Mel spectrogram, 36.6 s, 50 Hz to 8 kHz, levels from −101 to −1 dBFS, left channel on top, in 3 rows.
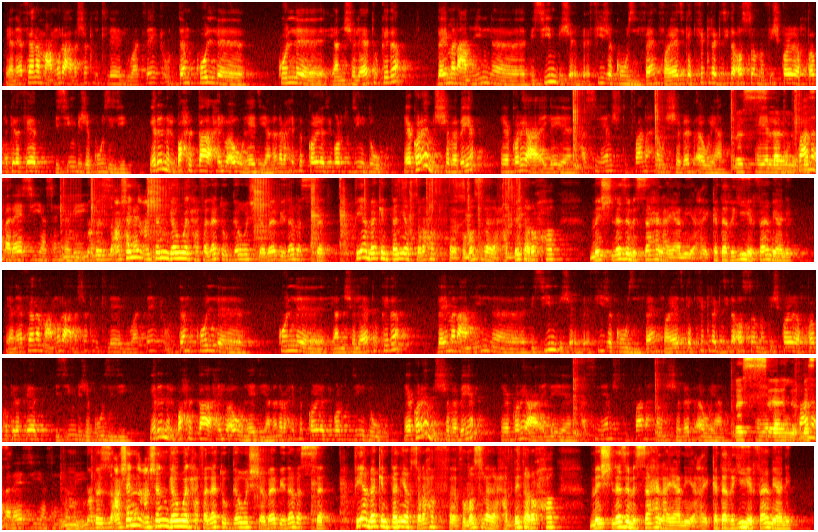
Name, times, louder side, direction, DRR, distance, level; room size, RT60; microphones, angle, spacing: voice 1, 0.0-3.6 4.1-6.0 6.5-14.1 14.4-17.9 18.2-19.3 19.7-21.5 21.7-23.1 23.5-25.7 26.3-26.5, left 3 dB, 55° left, 1.2 m, -32 dB
sound 1, 20.8-21.2 21.6-21.7 22.0-22.3 23.1-23.4 24.1-24.8 25.3-27.3 28.2-32.3, left 8 dB, 80° left, 1.1 m, -42 dB
voice 2, 23.2-24.3 25.3-29.3 29.7-32.8 33.2-36.3, right 5 dB, 60° right, 0.6 m, -24 dB
21.5 x 8.9 x 6.2 m
head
